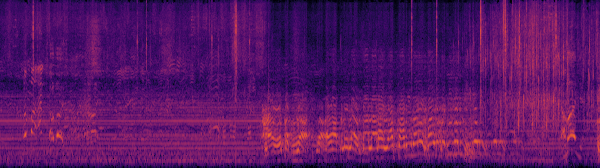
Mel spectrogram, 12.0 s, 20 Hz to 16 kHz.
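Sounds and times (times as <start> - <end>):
mechanical drone: 0.0 - 12.0.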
